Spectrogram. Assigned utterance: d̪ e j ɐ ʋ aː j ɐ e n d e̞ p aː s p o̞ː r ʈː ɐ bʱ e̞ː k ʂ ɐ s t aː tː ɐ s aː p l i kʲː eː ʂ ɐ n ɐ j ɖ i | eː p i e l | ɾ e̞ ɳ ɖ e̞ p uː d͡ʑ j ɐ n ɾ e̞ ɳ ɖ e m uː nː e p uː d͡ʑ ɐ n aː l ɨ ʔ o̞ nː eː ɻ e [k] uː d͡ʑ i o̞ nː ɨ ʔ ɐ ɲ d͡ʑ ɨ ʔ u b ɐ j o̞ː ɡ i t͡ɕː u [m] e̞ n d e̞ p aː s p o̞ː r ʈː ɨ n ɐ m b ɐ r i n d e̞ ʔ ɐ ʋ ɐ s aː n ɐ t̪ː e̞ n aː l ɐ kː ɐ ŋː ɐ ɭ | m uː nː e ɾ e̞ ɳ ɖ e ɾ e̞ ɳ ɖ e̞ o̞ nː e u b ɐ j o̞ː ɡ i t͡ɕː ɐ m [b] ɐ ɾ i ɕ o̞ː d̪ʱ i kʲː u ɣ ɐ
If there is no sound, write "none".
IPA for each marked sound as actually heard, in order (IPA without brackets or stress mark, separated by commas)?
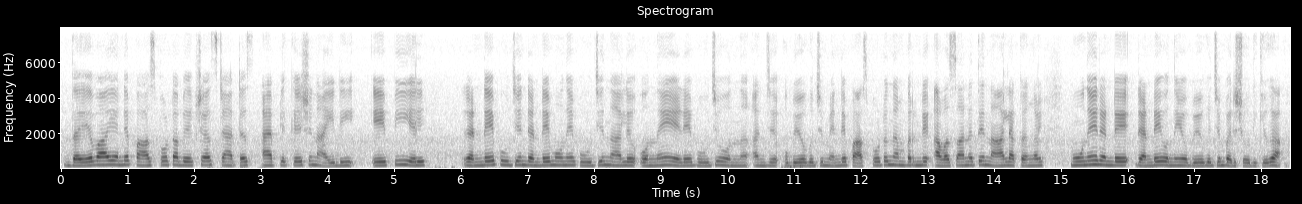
p, m, p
